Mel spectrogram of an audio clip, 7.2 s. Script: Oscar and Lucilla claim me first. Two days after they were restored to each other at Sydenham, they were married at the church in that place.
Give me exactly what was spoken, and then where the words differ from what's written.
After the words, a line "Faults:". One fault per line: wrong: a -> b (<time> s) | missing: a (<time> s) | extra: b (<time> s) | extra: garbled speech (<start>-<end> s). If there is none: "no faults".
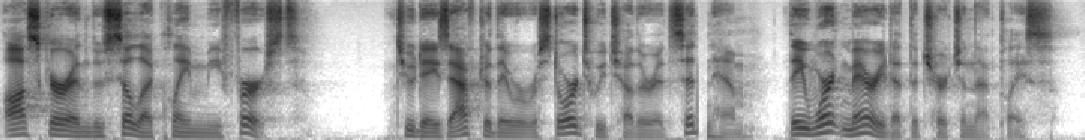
Oscar and Lucilla claim me first. Two days after they were restored to each other at Sydenham, they weren't married at the church in that place.
Faults:
wrong: were -> weren't (5.4 s)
